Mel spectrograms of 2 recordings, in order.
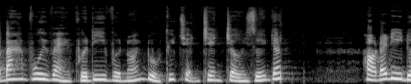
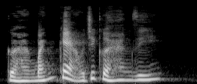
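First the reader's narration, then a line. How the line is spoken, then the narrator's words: Laughing loudly. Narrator (Vietnamese): cười lớn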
